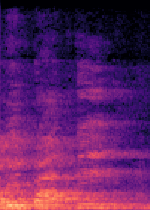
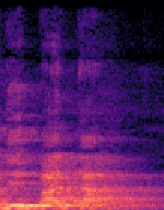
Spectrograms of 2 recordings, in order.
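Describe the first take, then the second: First: The word ends with an 'i' vowel. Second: The word ends with an 'a' vowel. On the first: The speaker calls it wrong. "kenapa nggak bipati" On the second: The speaker calls it right. "tapi bipata"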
